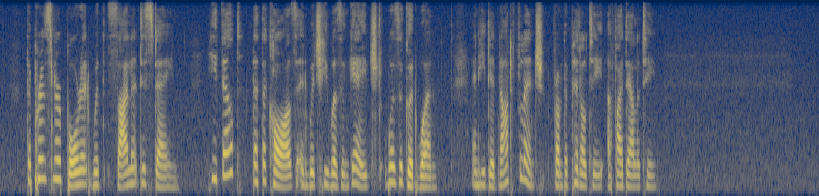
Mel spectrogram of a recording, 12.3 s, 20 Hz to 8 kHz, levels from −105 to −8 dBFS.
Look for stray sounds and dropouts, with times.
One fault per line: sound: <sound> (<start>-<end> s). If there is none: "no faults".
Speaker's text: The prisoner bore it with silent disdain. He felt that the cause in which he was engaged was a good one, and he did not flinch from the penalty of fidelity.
no faults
